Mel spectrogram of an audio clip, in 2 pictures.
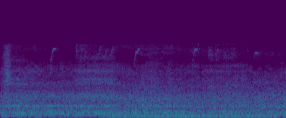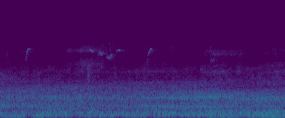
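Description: Small birds chirping faintly, short high rising calls every second or so, over steady low outdoor background noise.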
